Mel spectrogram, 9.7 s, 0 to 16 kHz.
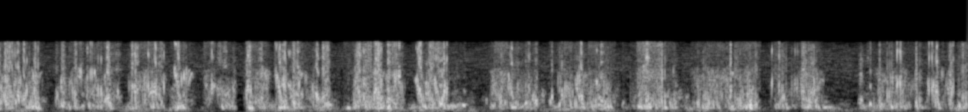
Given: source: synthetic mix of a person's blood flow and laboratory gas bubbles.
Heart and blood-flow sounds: Doppler ultrasound of blood flow; precordium
0.00-0.45 s: bubbles
0.56-1.24 s: bubbles
1.29-1.97 s: bubbles
2.04-2.39 s: bubbles
2.44-3.35 s: bubbles
3.44-4.08 s: bubbles
4.13-4.63 s: bubbles
4.84-5.42 s: bubbles
5.49-6.18 s: bubbles
6.22-6.29 s: bubbles
6.32-6.82 s: bubbles
6.92-7.62 s: bubbles
7.69-8.26 s: bubbles
8.58-9.69 s: bubbles
From the record:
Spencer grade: 4 (maximum detectable bubble signal sounding continuously throughout systole and diastole of every cardiac period, and overriding the amplitude of the normal cardiac signals); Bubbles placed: anywhere in the cardiac cycle

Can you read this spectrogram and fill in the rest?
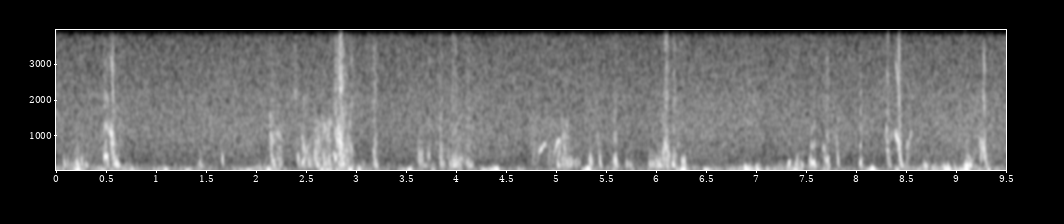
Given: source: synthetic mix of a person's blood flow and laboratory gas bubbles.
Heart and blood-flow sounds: Doppler ultrasound of blood flow; subclavian vein
0.05-0.34 s: bubbles
0.44-0.66 s: bubbles
1.42-1.51 s: bubbles
1.63-1.71 s: bubbles
2.11-2.28 s: bubbles
2.35-2.98 s: bubbles
3.15-3.24 s: bubbles
3.59-4.20 s: bubbles
4.74-5.25 s: bubbles
5.31-5.49 s: bubbles
5.54-5.65 s: bubbles
5.69-5.77 s: bubbles
5.89-6.33 s: bubbles
7.29-7.86 s: bubbles
8.01-8.09 s: bubbles
8.28-8.57 s: bubbles
8.65-8.75 s: bubbles
9.07-9.37 s: bubbles
From the record:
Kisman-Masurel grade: 242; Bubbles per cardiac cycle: several, 3 to 8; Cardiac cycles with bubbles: 100%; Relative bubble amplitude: moderate (0.250 to 0.450); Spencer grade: 3 (all of the cardiac periods contain showers or single bubble signals, but not dominating or overriding the cardiac motion signals); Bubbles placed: anywhere in the cardiac cycle

